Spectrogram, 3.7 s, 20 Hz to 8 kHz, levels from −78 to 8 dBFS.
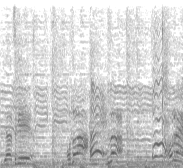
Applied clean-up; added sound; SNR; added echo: none; none; none; none.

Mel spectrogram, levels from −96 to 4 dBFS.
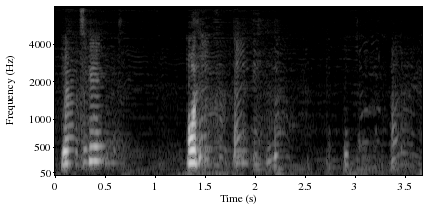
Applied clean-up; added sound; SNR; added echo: neural mask model DeepFilterNet 3.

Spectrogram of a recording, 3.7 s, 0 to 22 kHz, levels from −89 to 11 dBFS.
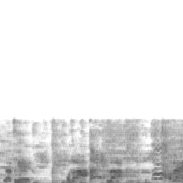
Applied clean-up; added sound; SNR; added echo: classical method WPE with log-MMSE.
